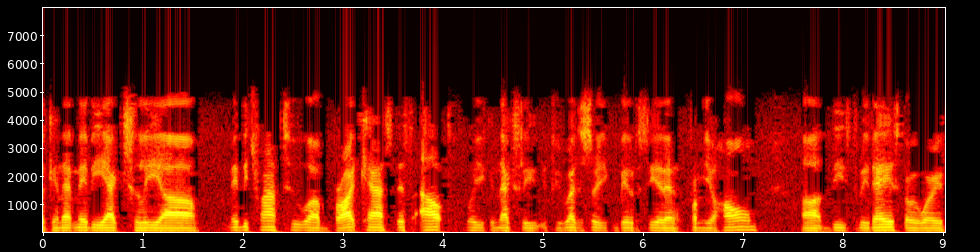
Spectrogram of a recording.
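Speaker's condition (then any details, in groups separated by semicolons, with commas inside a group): No condition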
